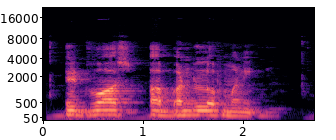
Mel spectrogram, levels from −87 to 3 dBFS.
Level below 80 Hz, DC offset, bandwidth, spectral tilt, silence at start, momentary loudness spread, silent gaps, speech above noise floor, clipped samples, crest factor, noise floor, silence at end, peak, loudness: -54 dBFS; under 0.1%; 7.8 kHz; -6 dB/octave; 0.15 s; 11 LU; none; 29 dB; under 0.1%; 18 dB; -47 dBFS; 0.45 s; -2 dBFS; -19 LUFS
